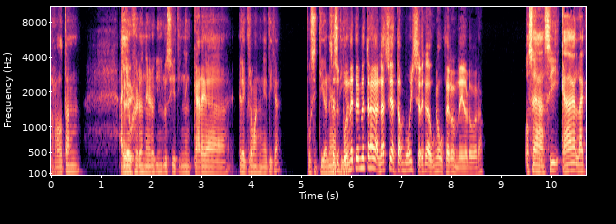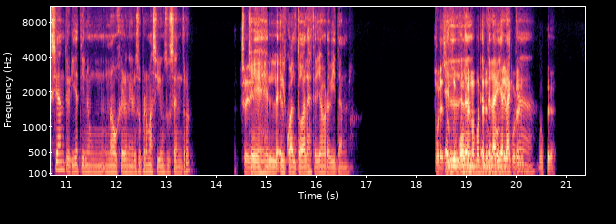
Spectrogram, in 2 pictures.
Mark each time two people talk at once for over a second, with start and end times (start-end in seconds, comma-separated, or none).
18.5-20.2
